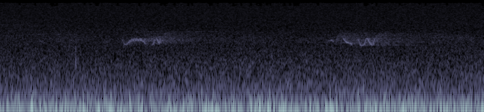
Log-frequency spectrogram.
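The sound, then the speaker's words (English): Two red-shouldered hawk calls, each a short, slightly slurred cry, spaced about a second and a half apart over a steady low rumble of outdoor background noise. “A couple of red-shouldered hawks.”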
